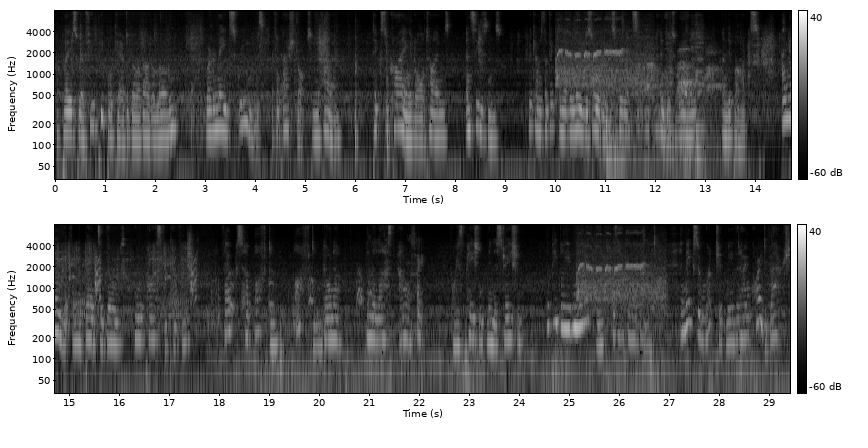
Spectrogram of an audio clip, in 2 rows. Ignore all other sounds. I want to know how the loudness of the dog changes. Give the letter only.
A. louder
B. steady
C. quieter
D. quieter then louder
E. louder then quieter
C.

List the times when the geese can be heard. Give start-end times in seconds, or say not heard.
11.0-13.1, 20.9-22.1.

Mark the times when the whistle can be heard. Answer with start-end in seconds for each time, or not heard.
6.0-6.7, 10.0-12.0, 25.1-27.0.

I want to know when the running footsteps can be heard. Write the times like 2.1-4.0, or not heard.
not heard.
